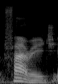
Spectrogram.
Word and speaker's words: Farage: Talking of leading intellectuals, another imminent visitor to Lesser Britain looks like being top-to-bottom Brexiter Nigel Farage, pronounced Farage if you're British, rather than the French way in which he says it.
